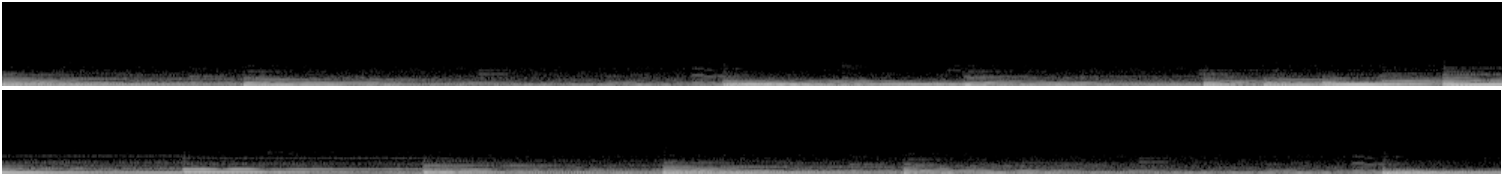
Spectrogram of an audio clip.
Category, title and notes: Music > Solo instrument
Calm Ambient Piano Loop
Simple piano loop made in FL Studio
ambient, background, calm, loading, loop, menu, piano, simple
